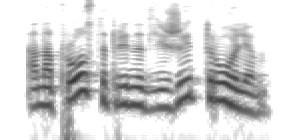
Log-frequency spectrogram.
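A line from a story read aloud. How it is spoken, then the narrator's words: Irritated dismissal. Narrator (Russian): раздраженно отмахнулся Дастабль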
